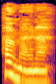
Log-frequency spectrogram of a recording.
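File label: "homeowner", British English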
